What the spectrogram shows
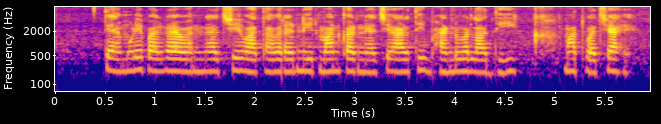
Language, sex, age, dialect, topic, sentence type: Marathi, female, 25-30, Varhadi, banking, statement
